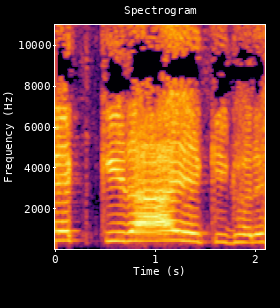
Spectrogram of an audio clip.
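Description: A high-pitched voice singing long held notes, with a short break about a quarter of a second in.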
